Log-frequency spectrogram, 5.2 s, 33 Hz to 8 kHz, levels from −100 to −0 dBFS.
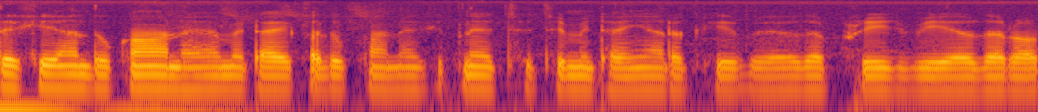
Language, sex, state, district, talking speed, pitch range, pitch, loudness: Hindi, male, Chhattisgarh, Kabirdham, 245 wpm, 95-105 Hz, 100 Hz, -22 LUFS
